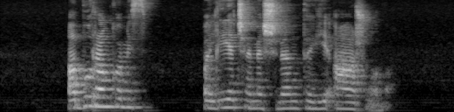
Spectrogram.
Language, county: Lithuanian, Panevėžys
